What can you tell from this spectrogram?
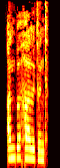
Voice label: "anbehaltend", German; adjectives

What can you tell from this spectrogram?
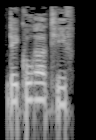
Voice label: "dekorativ", german; adjectives

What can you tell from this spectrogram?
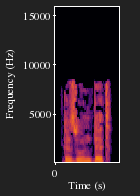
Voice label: "gesundet", german; adjectives

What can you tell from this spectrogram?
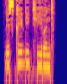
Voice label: "diskreditierend", German; adjectives

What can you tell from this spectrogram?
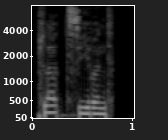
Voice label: "plazierend", German; adjectives

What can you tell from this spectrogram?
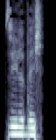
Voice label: "silbrig", German; adjectives

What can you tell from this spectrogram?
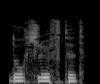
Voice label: "durchlüftet", German; adjectives

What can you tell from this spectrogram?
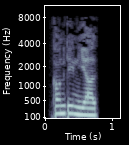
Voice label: "kongenial", German; adjectives

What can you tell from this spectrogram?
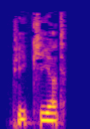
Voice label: "pikiert", German; adjectives

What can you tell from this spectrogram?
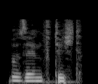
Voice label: "besänftigt", German; adjectives

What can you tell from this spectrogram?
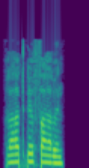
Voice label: "radgefahren", German; adjectives

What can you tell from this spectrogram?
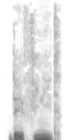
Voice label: "definit", german; adjectives

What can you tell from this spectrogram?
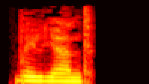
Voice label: "brillant", German; adjectives

